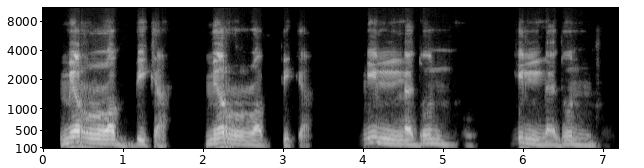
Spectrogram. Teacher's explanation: Second category of idgham would be idgham without nasalization, or merging without nasalization, without ghunna. Idgham bighayri ghunna.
